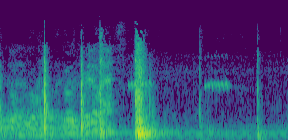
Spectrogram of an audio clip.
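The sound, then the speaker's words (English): A heavy tavern door swings and shuts with a solid thud, surrounded by several sharp knocks and clatters, while a crowd murmurs indistinctly in the background. “I got up then and pushed my way through the crowd to the door of the tavern.”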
